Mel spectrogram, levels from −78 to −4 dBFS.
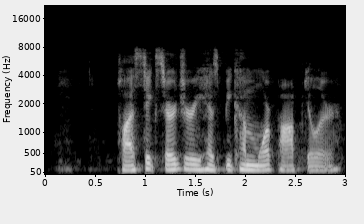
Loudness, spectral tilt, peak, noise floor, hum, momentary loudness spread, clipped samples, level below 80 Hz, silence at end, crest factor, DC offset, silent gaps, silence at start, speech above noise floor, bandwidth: -22 LUFS; -6.5 dB/octave; -4 dBFS; -57 dBFS; none; 7 LU; under 0.1%; -56 dBFS; 0.05 s; 18 dB; under 0.1%; none; 0.75 s; 36 dB; 8 kHz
